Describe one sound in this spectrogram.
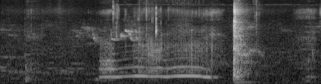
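A baby coos softly close by.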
